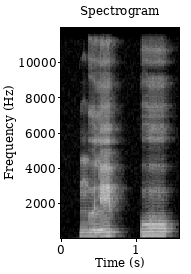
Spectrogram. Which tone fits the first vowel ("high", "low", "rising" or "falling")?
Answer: low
